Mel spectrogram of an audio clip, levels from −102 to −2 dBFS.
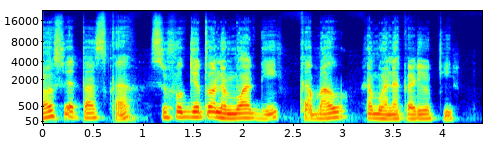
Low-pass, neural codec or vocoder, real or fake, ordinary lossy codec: none; codec, 44.1 kHz, 1.7 kbps, Pupu-Codec; fake; none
